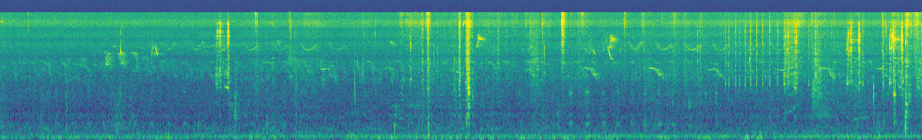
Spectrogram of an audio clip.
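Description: Faint outdoor quiet with small birds chirping now and then over a low steady hum, and a few sharp clicks, the loudest about nine seconds in.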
